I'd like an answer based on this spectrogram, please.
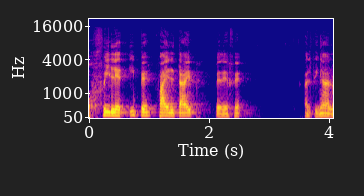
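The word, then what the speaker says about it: filetype: Así se escribe, file type sería la pronunciación, PDF o PDF al final seguramente ya les va a aparecer.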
